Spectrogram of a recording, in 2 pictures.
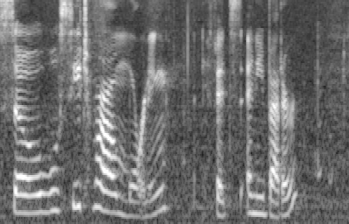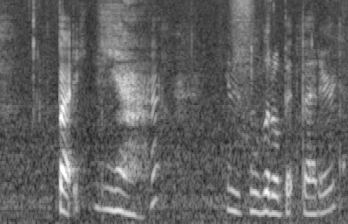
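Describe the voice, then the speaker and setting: A woman speaks at a moderate pace in a high voice, with long, frequent pauses and noticeable background noise. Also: ordinary pitch variation. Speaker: vlogger, new mother. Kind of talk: casual vlog update.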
